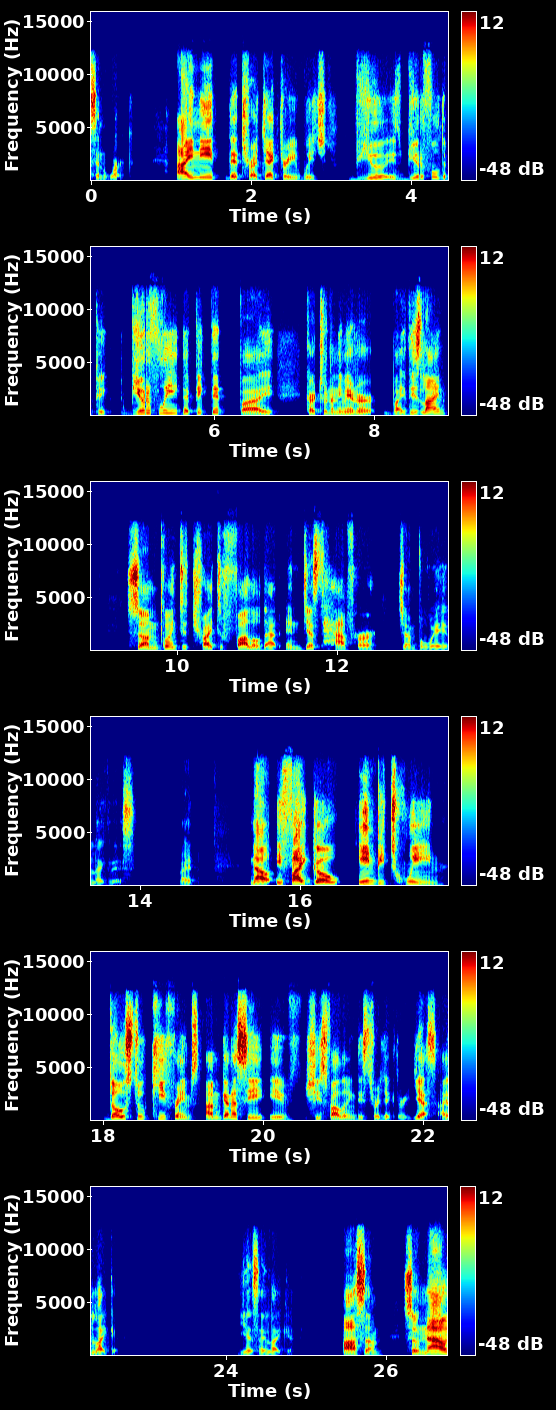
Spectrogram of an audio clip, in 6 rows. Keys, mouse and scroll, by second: 26.7 (.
